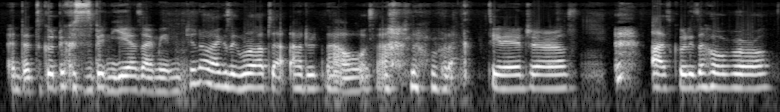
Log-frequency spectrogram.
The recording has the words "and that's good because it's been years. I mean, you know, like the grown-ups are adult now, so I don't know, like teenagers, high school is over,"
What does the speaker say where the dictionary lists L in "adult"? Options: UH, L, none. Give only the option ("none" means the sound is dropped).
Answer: none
